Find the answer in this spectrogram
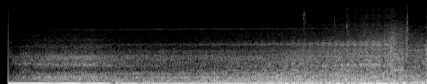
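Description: Cinematic logo-intro sound effect: a deep rumble that cuts in abruptly, with a rising hiss and faint tones swelling to a peak near the end as it builds toward a hit.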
